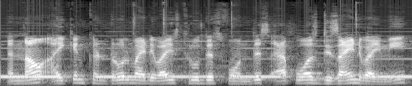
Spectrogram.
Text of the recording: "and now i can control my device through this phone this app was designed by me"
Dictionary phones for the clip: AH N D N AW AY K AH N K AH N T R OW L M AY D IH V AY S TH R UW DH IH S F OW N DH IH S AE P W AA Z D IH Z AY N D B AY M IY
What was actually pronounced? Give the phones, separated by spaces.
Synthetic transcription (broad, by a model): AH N D N AW AY K AH N K AH N T R OW L M AY D IH V AY S T R UW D IH S F OW N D IH S AE P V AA Z D IH Z AY N D B AY M IY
